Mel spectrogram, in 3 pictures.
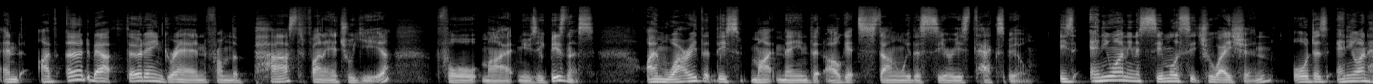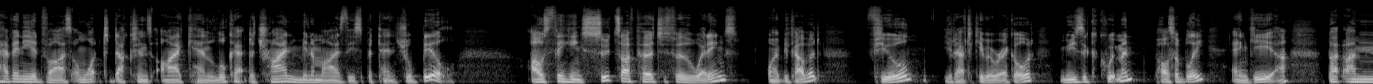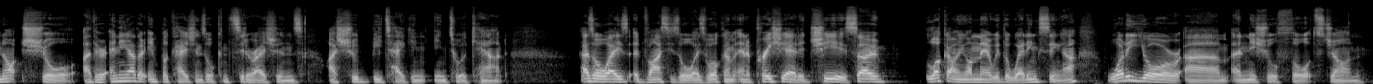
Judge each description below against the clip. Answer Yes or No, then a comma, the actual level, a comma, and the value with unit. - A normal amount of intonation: Yes, average, 4.4 semitones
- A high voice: No, low, 110 Hz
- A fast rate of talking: No, average, 180 wpm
